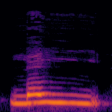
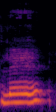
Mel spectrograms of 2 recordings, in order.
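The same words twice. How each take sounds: First: The L sound is said strongly. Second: The L sound is said weakly. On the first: The speaker calls it right. "your lean over here should be strong" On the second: The speaker calls it wrong. "not lay, not like that"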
